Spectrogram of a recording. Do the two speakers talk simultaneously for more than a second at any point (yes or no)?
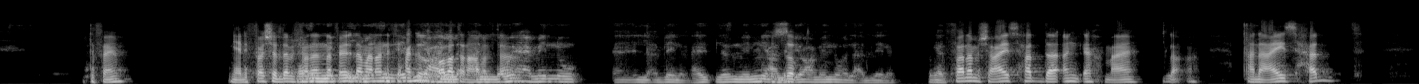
yes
